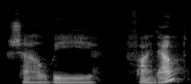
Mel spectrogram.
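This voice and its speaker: A man voicing a courteous, wistful male ghost guide with a dramatic, halting delivery in an audio play. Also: low voice, loud music behind the voice. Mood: sad, reflective.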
